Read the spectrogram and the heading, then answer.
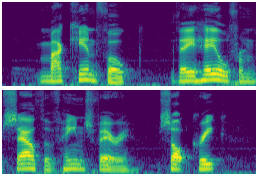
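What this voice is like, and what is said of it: Tennessee accent. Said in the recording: “I know the accent. Tennessee?”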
